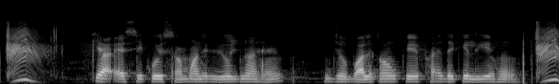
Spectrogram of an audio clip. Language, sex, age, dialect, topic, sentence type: Hindi, male, 25-30, Marwari Dhudhari, banking, statement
